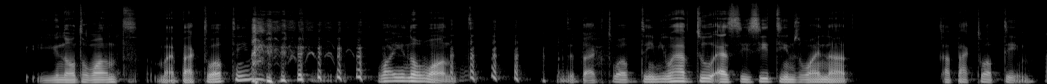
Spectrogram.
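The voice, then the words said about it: Mock Russian accent. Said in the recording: “He just needs a little bit of Russian accent.”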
